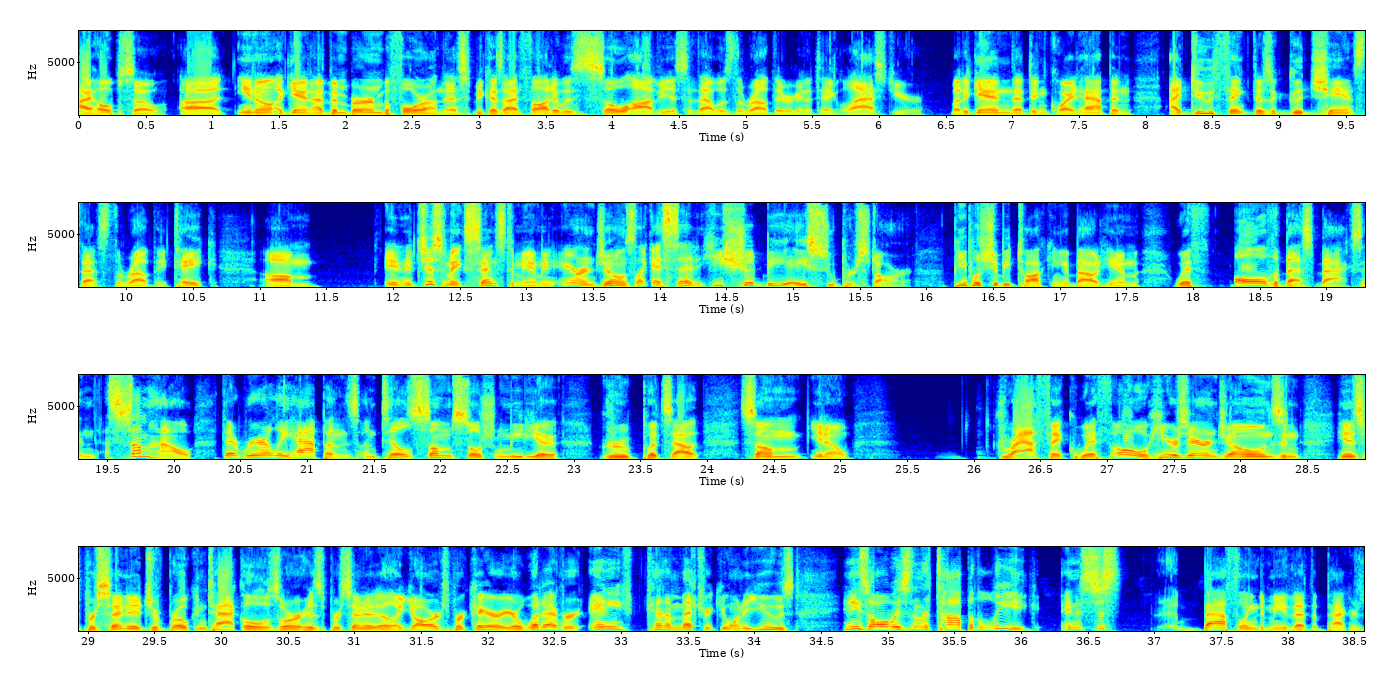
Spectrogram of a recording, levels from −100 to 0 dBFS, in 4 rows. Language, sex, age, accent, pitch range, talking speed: English, male, 30-49, American, 105-160 Hz, 225 wpm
